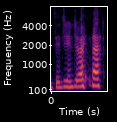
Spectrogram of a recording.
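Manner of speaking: ordinary delivery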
